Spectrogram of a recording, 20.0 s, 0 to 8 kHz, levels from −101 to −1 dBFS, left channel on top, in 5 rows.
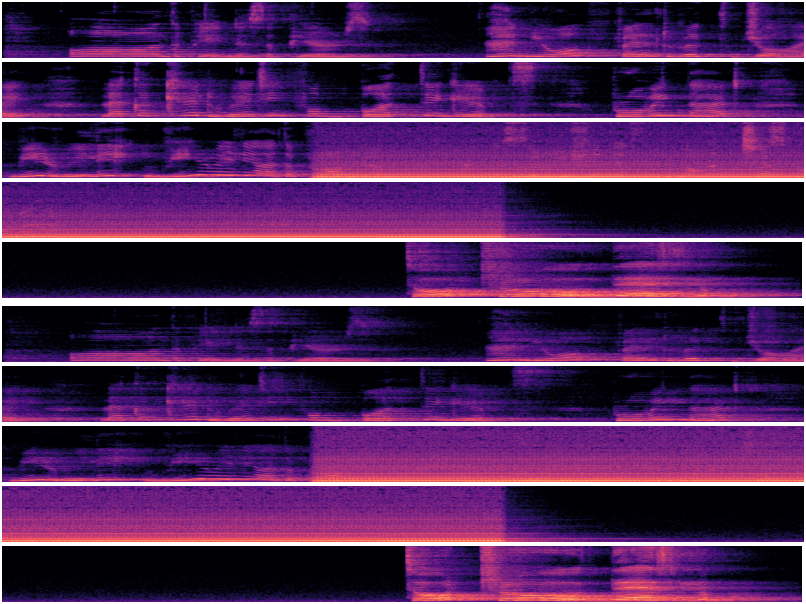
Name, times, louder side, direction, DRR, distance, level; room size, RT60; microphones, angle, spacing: voice 1, 0.3-1.9 2.4-6.7 7.1-10.1 10.3-12.7 13.3-13.5, left 1 dB, 85° left, 8 dB, 2.0 m, -38 dB
sound 1, 9.6-14.6, right 2 dB, 20° right, 0.7 m, -23 dB
voice 2, 18.1-19.6, right 2 dB, 60° right, 5 dB, 3.2 m, -25 dB
23.5 x 22.5 x 8.1 m, 1.4 s
head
